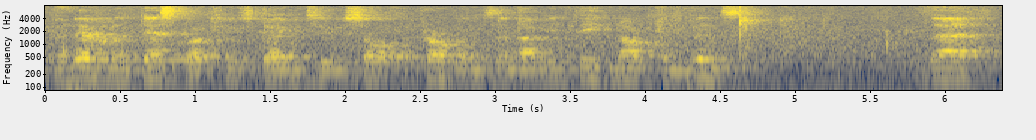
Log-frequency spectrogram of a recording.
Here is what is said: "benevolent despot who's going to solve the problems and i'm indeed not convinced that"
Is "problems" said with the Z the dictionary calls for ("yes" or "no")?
yes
